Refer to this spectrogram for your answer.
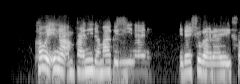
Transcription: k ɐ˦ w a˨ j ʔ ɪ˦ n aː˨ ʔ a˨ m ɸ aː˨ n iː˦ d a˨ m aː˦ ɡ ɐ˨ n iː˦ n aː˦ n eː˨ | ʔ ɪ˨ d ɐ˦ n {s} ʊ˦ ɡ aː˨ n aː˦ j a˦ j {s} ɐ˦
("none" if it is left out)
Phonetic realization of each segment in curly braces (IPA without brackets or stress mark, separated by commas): ʃ, s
